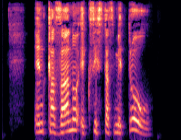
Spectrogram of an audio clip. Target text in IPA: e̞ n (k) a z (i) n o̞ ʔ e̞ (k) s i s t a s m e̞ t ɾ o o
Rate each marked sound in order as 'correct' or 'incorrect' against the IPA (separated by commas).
correct, incorrect, correct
